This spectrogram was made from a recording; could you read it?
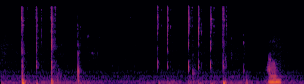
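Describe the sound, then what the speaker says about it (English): Typing on a computer keyboard while writing code: scattered sharp key clicks, single and in short bursts, close and quiet, with a soft thump near the end. "So if I start typing background"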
